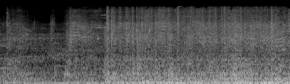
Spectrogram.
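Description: A blast booms and crackles.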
